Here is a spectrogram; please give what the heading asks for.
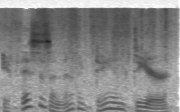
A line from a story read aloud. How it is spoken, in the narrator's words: I muttered to myself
